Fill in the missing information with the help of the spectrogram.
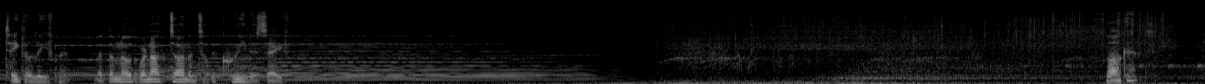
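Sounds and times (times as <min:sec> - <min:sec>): soft steady hiss: 0:06.5 - 0:12.0.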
